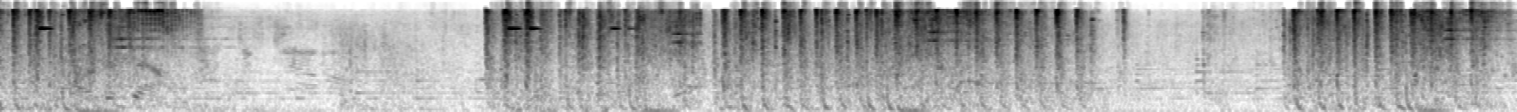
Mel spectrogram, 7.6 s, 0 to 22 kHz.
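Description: Rapid automatic AK-47 fire from the video game XDefiant, bursts of loud crackling shots in quick succession, pausing briefly then resuming several times, with game effects mixed in.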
